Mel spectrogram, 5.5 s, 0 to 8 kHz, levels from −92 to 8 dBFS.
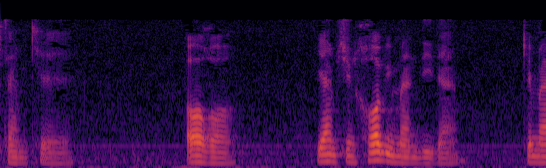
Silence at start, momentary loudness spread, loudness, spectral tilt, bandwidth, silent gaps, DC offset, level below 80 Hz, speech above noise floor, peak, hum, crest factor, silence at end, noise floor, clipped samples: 0 s; 19 LU; -38 LUFS; -5 dB/octave; 5.6 kHz; none; under 0.1%; -68 dBFS; 26 dB; -16 dBFS; none; 24 dB; 0 s; -64 dBFS; under 0.1%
